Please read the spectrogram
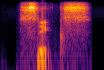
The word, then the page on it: six: British English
